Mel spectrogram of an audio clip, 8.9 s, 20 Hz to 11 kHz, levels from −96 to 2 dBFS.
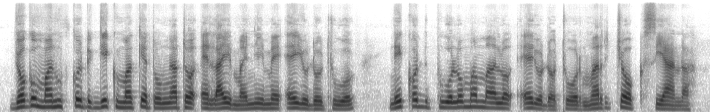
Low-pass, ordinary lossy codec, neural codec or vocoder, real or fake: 9.9 kHz; none; codec, 16 kHz in and 24 kHz out, 0.8 kbps, FocalCodec, streaming, 65536 codes; fake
